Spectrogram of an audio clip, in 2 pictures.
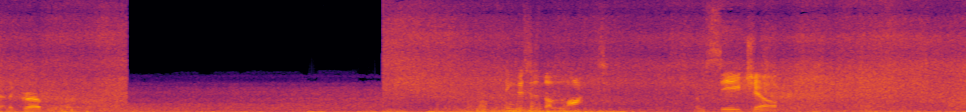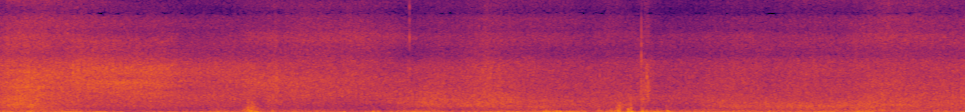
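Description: Waves crash and wash against rocks.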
